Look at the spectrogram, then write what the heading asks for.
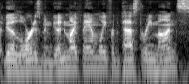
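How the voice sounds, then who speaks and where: Someone with an American accent speaks at a fairly slow pace, with audible room echo. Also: man. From US Midwest, Indiana. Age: 20s. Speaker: gaming YouTuber. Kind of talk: personal vlog monologue. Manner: halting.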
